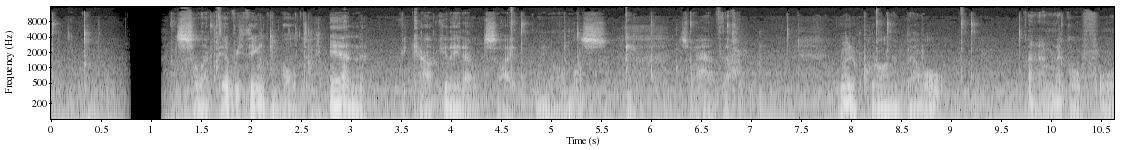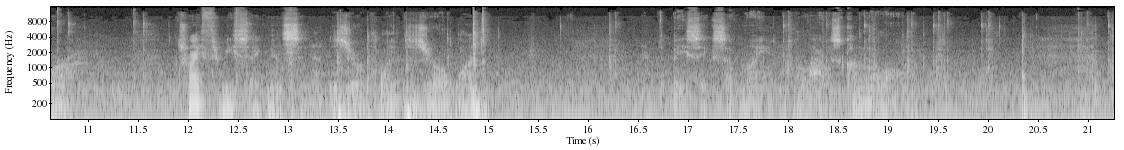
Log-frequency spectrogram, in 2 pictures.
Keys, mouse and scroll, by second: 0.3 f, 0.9 a, 1.2 middle click, 2.6 alt+n, 5.2 alt+a, 5.8 Tab, 6.1-6.4 scroll down 4, 6.4 middle click, 8.2 click, 10.7 click, 11.4 click, 12.4 click, 15.9-16.4 scroll down 3, 16.2 middle click, 18.2 scroll up 1, 18.3 middle click, 18.9-19.2 scroll down 2, 19.2 shift+middle click, 19.6 middle click, 20.4 Tab.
